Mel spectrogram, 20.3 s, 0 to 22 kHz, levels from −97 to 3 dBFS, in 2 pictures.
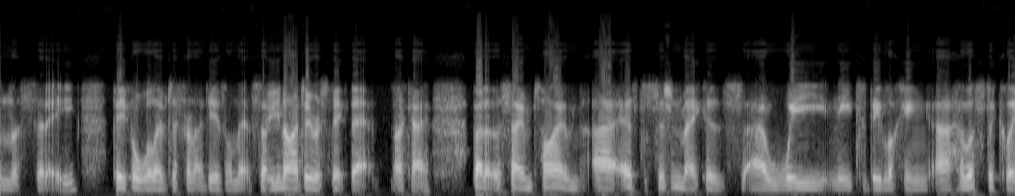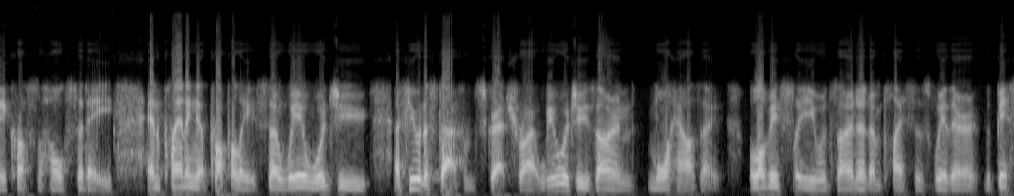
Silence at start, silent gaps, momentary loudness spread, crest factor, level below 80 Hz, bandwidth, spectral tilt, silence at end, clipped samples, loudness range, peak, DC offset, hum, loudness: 0 s; none; 8 LU; 22 dB; -70 dBFS; 11 kHz; -5 dB/octave; 0 s; under 0.1%; 2 LU; -6 dBFS; under 0.1%; none; -29 LUFS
